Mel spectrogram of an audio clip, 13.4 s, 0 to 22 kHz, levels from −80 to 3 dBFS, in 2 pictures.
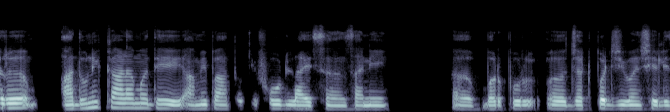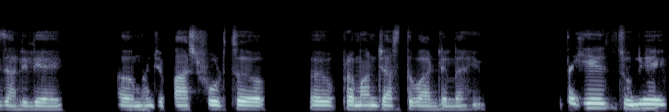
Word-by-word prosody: तर 160 0 +5
अ, - - +2 0.4
आधुनिक 150 +7 +1
काळामध्ये 160 -5 +2
आम्ही 135 +1 +1
पाहतो 140 - -2
की - - -14
फूड 140 -1 +1
लायसन्स 125 -1 -1
आणि 125 -1 0 0.7
अ, - - -4 0.2
भरपूर 130 +1 0 0.2
अ, 135 -1 +3
झटपट 135 +2 +2
जीवनशैली 130 -1 +1
झालेली 120 -1 -3
आहे. 115 0 -2 0.6
अ, - - -5
म्हणजे 120 +1 -3
फास्टफूडचं 125 0 +1 0.5
अ,, 130 -1 +3
प्रमाण 125 -1 +2
जास्त 125 0 -2
वाढलेलं 120 -1 -3
आहे. 120 0 -10 0.9
तर - - +3
हे, 160 -1 +5
जुने 150 0 +3
130 Hz, 125 wpm, -21 LUFS, 125-140 Hz, 0.9 s, तर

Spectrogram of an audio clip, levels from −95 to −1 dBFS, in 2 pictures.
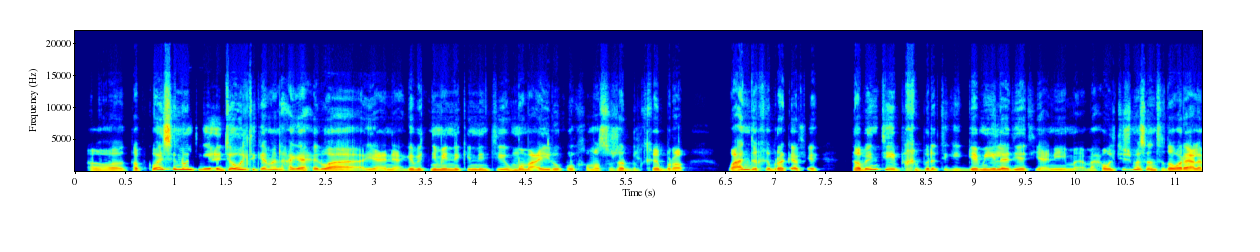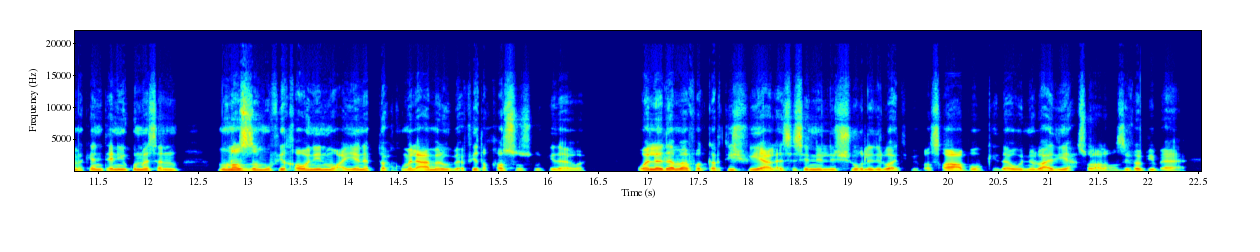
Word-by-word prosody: آه، 125 -2 -4
طب 120 +7 -3
كويس 295 +6 +4
إنه 305 -1 +9
أنتِ 275 -3 +6 0.2
أنتِ 235 +1 +3
قلتِ 240 +1 +6
كمان 235 +1 0
حاجة 215 0 +3
حلوة 205 -1 +3 0.3
يعني 140 -1 -3
عجبتني 165 +6 -1
مِنك، 170 -2 +2
إن 150 +1 0
أنتِ 175 -1 -4
هم 160 +1 -1
أما 150 - +1
عينوكم 165 +5 -1
15 160 +4 -4
بالخبرة 145 -3 -3 0.4
وعندِك 235 0 +4
خبرة 220 -6 +1
كافية. 160 -4 -2 0.3
طب 170 +4 +5
أنتِ 285 +2 +3
بخبرتك 210 -1 -3
الجميلة 160 +2 +2
دِيَّة 150 0 -1
يعني 135 0 -6
ما 145 - -11
ما 150 - -11
حاولتيش 165 +10 -3
مثلًا 235 -6 +2
تدوري 175 +2 +5
على 150 -2 +5
مكان 155 +4 -4
تاني؟ 160 0 +1
يكون 150 0 -1
مثلًا 150 -4 -3 0.4
منظم 140 -1 +3
وفي 150 +7 -2
قوانين 145 0 +1
معيّنة 135 +1 -1
بتحكم 125 0 -9
العمل، 135 +3 +2
وبيبقى 130 0 -5
في 160 - -4
تخصص 145 -3 -7
وكده 135 +2 -8
و - - -12 0.5
والّا 155 +1 +6
ده 180 +4 +6
ما 190 -2 +5
فكرتيش 155 +1 -6
فيه؟ 175 -2 +1
على 145 0 -1
أساس 155 +5 -6
إن 145 -2 -1
الشغل 140 +3 -4
دلوقتي 135 +2 -2
بيبقى 145 -1 -17
صعب 135 -2 +1
وكده، 130 +3 -6
وإن 130 0 -3
الواحد 145 +1 0
يحصل 145 +3 -5
على 130 - -6
وظيفة 140 +2 -5
بيبقى 125 -2 -7
150 Hz, 185 wpm, -24 LUFS, 140-180 Hz, 0.5 s, إنه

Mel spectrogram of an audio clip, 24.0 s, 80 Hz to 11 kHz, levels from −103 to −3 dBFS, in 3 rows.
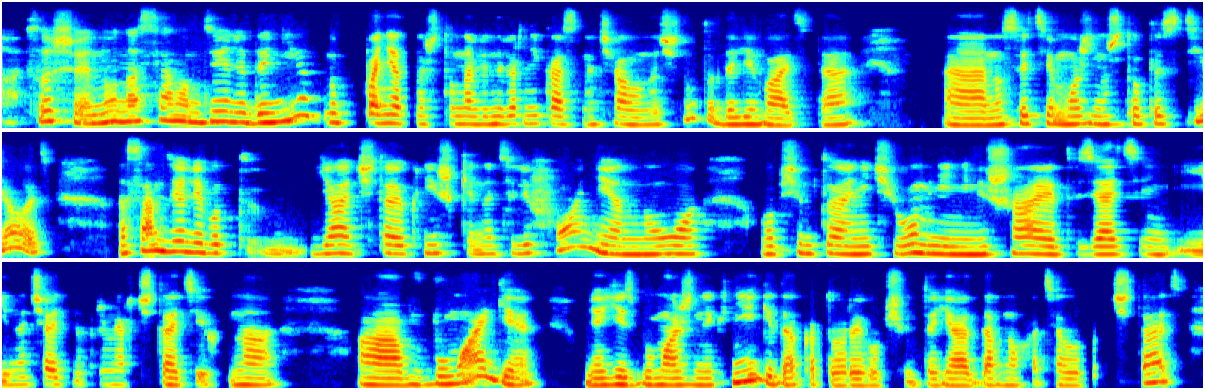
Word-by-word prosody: Слушай, 270 -5 -1
ну, 240 +5 +3
на 270 +1 +3
самом 285 -3 +1
деле, 255 0 +2
да 230 +1 +4
нет, 295 +13 +3
ну, 235 0 -3
понятно, 215 -3 +2
что 200 0 -10
нави 200 -1 -1
наверняка, 205 0 -1
сначала 195 -1 -4
начнут 195 - -5
одолевать, 185 -3 +1
да, 185 +6 -2 0.6
а, 175 -1 +3
но 180 +2 0
с 195 - -8
этим 205 0 -1
можно 200 0 0
что-то 200 +1 -3
сделать. 270 - -3 0.4
На 215 - 0
самом 275 +5 +4
деле, 260 -3 +2
вот 220 0 -4 0.4
я 215 +2 +1
читаю 215 -1 0
книжки 220 +2 -6
на 205 - -6
телефоне, 225 - -2
но 200 +1 +1 0.4
в 200 - -3
общем-то 210 0 -1
ничего 200 +2 0
мне 210 -3 +3
не 195 0 +4
мешает 195 0 +2
взять 195 +1 +1
и - - -14
н 190 -1 -3
и 285 +3 -6
начать, 190 0 -3
например, 180 0 -11
читать 180 0 -1
их - - -7
на, 180 +1 0 0.5
а, 175 -2 +6
б 180 +1 -2
бумаге. 200 - +2 0.3
У - - -3
меня 175 - +3
есть 185 +1 +3
бумажные 175 -1 +1
книги, 250 - +3
да, 195 - +1
которые 165 0 -3
в - - -5
общем-то 165 0 -7
я 165 -1 +2
давно 170 -1 -3
хотела 170 -1 -6
прочитать, 230 +7 -2
200 Hz, 160 wpm, -23 LUFS, 185-225 Hz, 0.6 s, а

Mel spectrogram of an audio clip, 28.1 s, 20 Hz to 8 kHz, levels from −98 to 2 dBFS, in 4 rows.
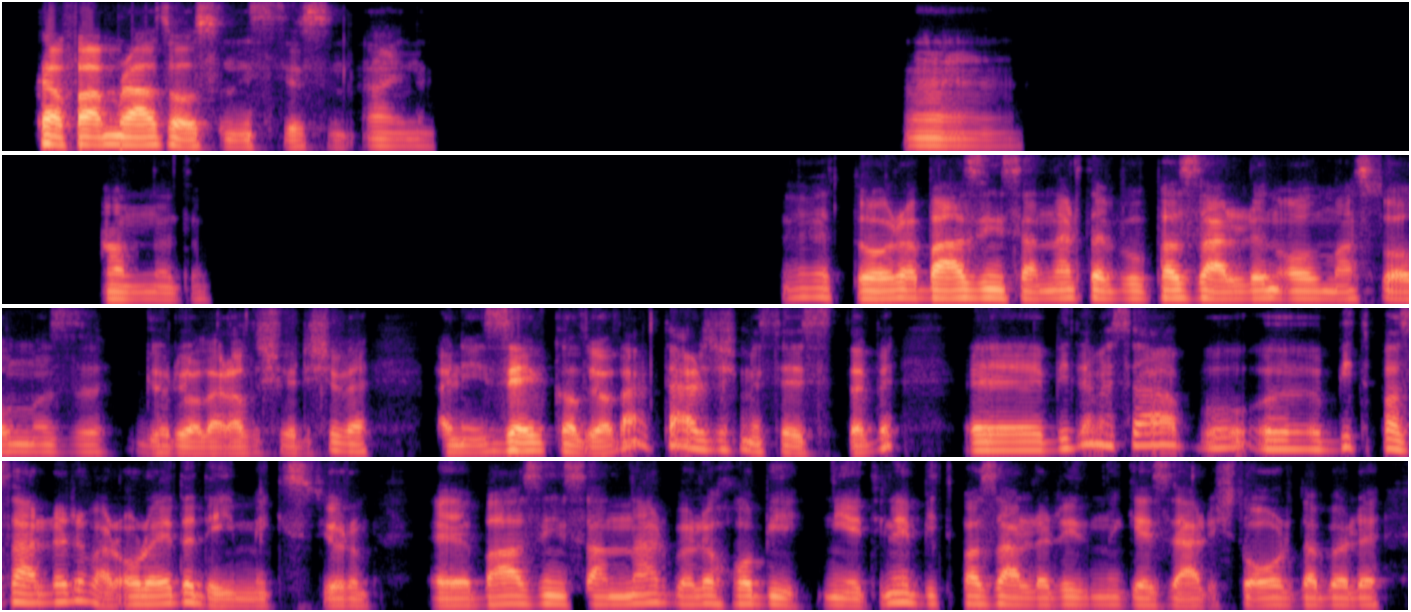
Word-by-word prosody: Kafam 115 +1 +9
rahat 110 +1 +8
olsun 90 0 +3
istiyorsun. 90 -1 -9
Aynen. 95 -1 -9 2.3
Hıı. 95 -3 -5 2.4
Anladım. 95 -2 -6 2.8
Evet, 120 0 -9
doğra. 110 +1 +4
Bazı 115 +1 +6
insanlar 110 0 0
tabii 105 -2 +1
bu 105 -1 -4
pazarlığın 110 -1 +4
olmazsa 105 -1 -2
olmazı 100 -1 -5 0.2
görüyorlar 90 -3 -1
alışverişi 85 +5 -5
ve, 100 -1 -1 0.4
hani, 95 0 -4
zevk 115 +1 +5
alıyorlar 85 0 +1
tercih 130 -2 -2
meselesi 100 -7 -6
tabii. - - -2 0.4
Eee, 120 0 +1
bir 145 +1 -7
de - - -3
mesela 190 - -3
bu, 75 +2 -7 0.3
eee, 130 -2 -8
bit 165 -2 -9
pazarları 140 +1 0
var - - -3
oraya 110 +2 +1
da 135 -4 +1
değinmek 90 -1 -6
istiyorum. 90 -2 -6 0.3
Eee, 90 0 0
bazı 110 +1 0
insanlar 115 +2 -3
böyle 110 +2 -2
hobi 110 -4 -3
niyetine 115 +7 -3
bit 115 -1 -12
pazarlarını 105 -2 -2
gezer. 90 -3 -3
İşte 90 - -7
orada 95 0 -2
böyle 100 0 -3
105 Hz, 105 wpm, -23 LUFS, 95-115 Hz, 2.8 s, Kafam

